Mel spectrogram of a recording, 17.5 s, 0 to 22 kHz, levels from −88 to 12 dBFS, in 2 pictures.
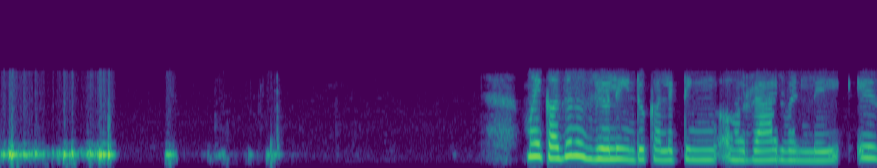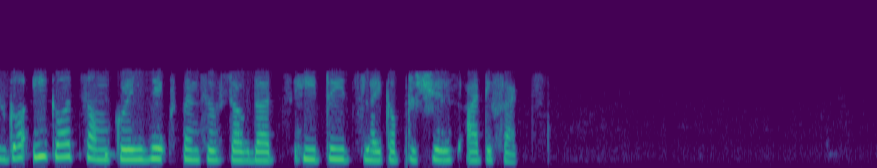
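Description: Nothing goes wrong in this one; the speech just carries the narrow feel of an ordinary phone line, with nothing above about 3.8 kHz.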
